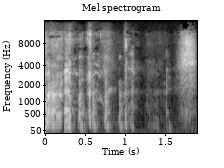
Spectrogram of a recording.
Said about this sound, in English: watch that cough.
